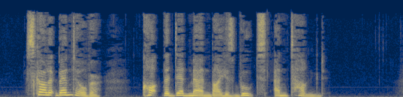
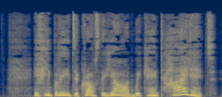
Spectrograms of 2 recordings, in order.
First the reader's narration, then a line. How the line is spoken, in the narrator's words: she gasped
